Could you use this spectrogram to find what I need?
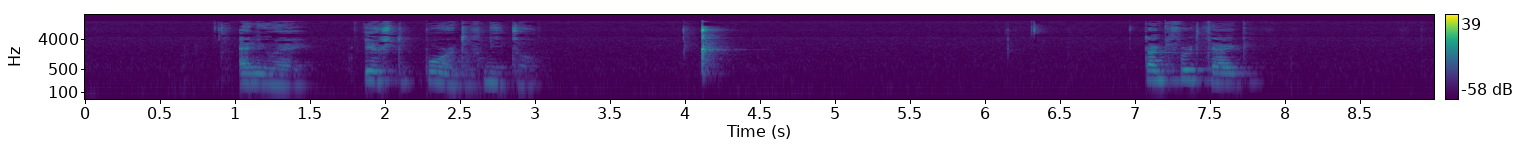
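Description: A woman speaks calmly and softly, close by, in short phrases.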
